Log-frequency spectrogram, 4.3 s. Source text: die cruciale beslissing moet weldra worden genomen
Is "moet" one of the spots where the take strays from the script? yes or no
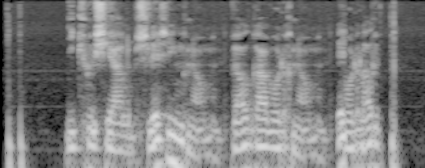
yes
